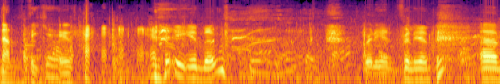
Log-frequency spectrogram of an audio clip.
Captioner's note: cackles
